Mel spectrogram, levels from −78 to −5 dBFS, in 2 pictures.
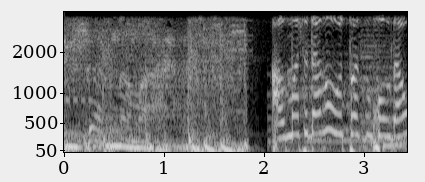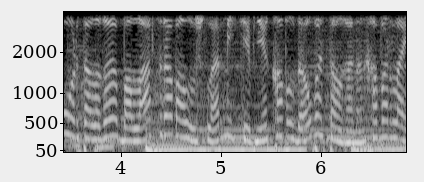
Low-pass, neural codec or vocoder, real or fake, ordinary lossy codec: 3.6 kHz; none; real; AAC, 32 kbps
